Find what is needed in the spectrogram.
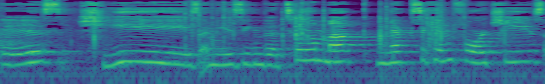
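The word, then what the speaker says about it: Tillamook: cheese I'm using the tillamuk Mexican for cheese I said it right this time you guys got to give me credits in the comments for saying till them up correctly okay and we're just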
